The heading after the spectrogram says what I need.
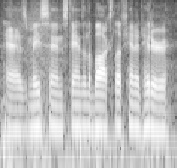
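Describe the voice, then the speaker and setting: A man's voice: mid-range voice, level tone, normal speed, a crowd in the background. A man giving live play-by-play commentary as a baseball announcer.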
